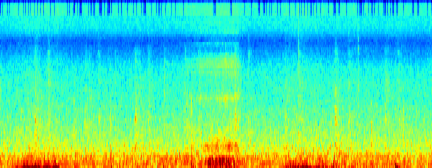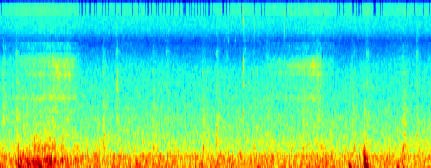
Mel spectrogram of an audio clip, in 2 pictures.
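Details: Soft, low rumbling breaths recurring in a quiet room, with a gentle snore on some breaths.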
